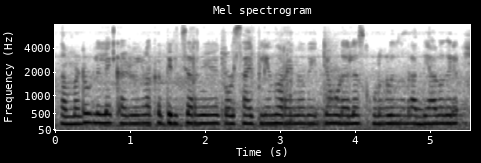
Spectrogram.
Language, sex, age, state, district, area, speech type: Malayalam, female, 30-45, Kerala, Idukki, rural, spontaneous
